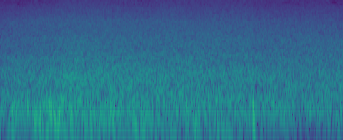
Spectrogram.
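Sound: waves on a beach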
